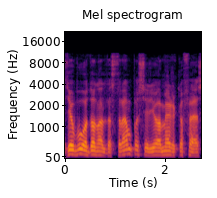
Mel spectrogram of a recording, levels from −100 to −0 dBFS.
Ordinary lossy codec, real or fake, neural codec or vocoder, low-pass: AAC, 64 kbps; real; none; 10.8 kHz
